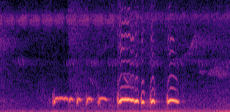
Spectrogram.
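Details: Local zebra dove, ngayer nulop lure song for rousing other birds to sing: a soft purring trill of rapid coos followed by three louder, ringing hoo notes.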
